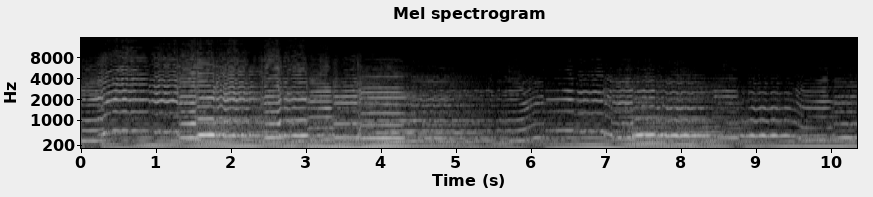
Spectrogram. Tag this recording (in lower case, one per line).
orchestra
music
